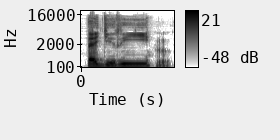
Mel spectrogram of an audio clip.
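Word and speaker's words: تجري: Huruf ro mempunyai kasrah harakat, sehingga dibaca tipis-tipis, dibaca tarqiq: “tajri.” Kemudian, "ri" dibaca panjang.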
